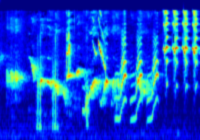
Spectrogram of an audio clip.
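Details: Nias hill myna giving a relaxed calling sound: slurred whistles and squawky notes tumbling together, ending in a quick series of high, evenly spaced chips.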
